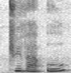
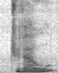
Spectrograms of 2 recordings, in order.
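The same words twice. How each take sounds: First: "Tu vas où?" with the voice lifted on "où"; rising "Tu vas où?" as a casual question; rising intonation question. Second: Said in the usual way. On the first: Shown as a demonstration. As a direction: ask "Tu vas où?" and rise at the end. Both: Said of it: "la de la entonación".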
